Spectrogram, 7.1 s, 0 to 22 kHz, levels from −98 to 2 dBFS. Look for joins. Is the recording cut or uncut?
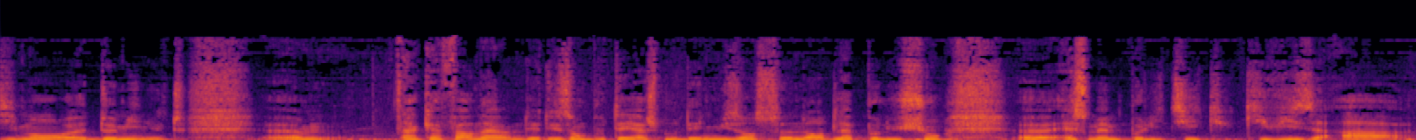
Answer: cut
